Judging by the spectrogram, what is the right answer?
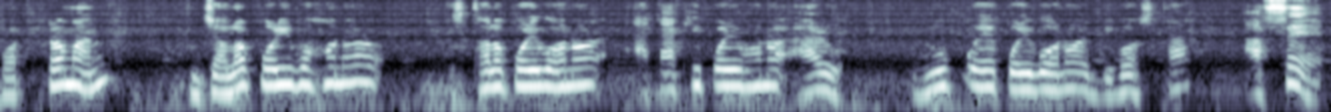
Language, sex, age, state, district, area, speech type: Assamese, male, 30-45, Assam, Sivasagar, rural, spontaneous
